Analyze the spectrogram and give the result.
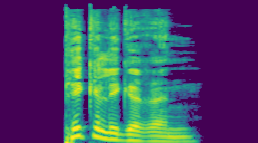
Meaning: inflection of pickelig: 1. strong genitive masculine/neuter singular comparative degree 2. weak/mixed genitive/dative all-gender singular comparative degree
- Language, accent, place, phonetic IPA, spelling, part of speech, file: German, Germany, Berlin, [ˈpɪkəlɪɡəʁən], pickeligeren, adjective, De-pickeligeren.ogg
